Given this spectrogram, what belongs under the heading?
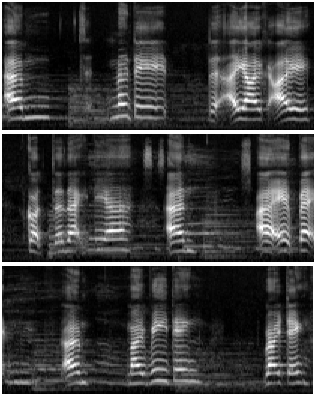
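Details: Young man with cerebral palsy, which the physiotherapist says can affect speech; dysarthria (cerebral palsy).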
